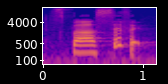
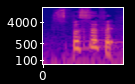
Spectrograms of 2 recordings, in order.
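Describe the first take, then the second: First: The word is said at a normal speed. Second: The word is said at a faster speed.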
